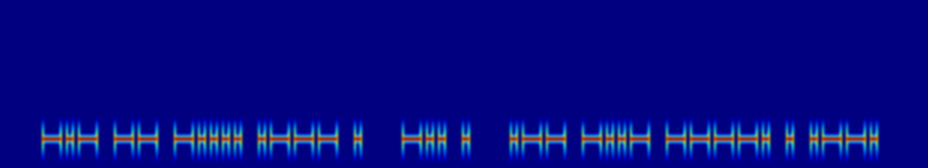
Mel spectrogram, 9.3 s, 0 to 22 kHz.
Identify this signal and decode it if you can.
Morse code, heard as a keyed tone, about 21 wpm, 700 Hz. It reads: KM6JE DE WX9EP
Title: USA Callsign DE Callsign 20wpm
